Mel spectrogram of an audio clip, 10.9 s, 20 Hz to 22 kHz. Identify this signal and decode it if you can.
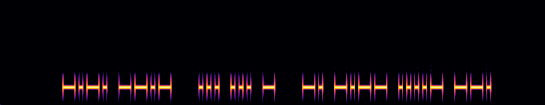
Morse code, heard as a keyed tone, about 15 wpm, 700 Hz. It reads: CQ SST NY4G
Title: K1USN SST QSO Practice - 15wpm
